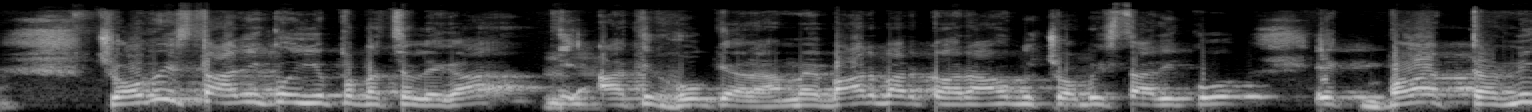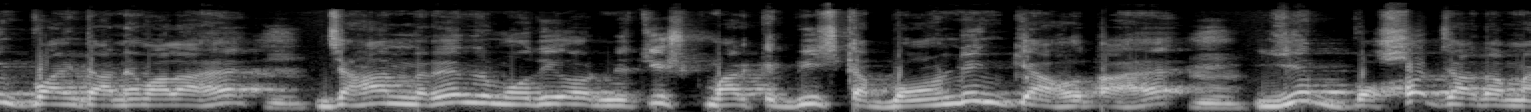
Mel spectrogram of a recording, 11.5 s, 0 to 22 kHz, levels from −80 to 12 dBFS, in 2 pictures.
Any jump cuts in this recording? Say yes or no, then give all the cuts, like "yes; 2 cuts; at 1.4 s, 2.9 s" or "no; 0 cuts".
no; 0 cuts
